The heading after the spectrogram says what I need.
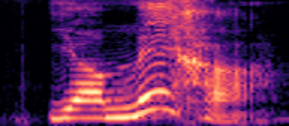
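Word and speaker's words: ימיך: And then you know the noun yom, which is day, and it's just pronounced a little differently, yamecha, your days.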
